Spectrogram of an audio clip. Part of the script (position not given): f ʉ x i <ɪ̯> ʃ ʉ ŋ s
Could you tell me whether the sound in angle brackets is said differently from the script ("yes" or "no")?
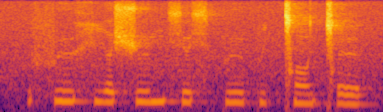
yes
